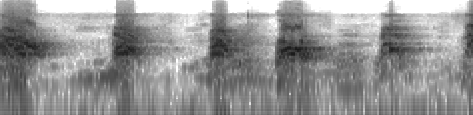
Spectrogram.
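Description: Chihuahua barking: four short, sharp barks, unevenly spaced over two seconds.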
